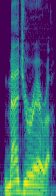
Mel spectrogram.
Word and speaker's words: Madureira: Now, how do you pronounce it? – Madureira.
